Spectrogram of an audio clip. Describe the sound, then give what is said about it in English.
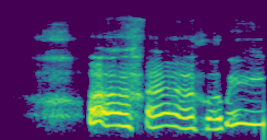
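A drawn-out yawn: a breathy intake of air gives way to a loud, voiced groaning exhale that wavers in pitch and breaks briefly before trailing on. “Excuse me, just yawning.”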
